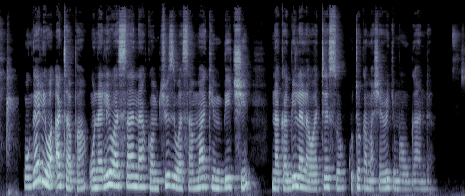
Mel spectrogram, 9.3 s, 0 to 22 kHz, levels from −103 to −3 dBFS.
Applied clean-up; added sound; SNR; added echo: neural mask model Resemble Enhance denoiser.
